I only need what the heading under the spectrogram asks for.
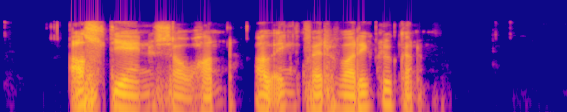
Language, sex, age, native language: Icelandic, male, 20-29, Icelandic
